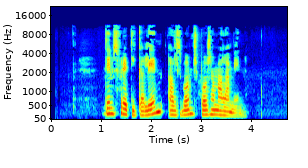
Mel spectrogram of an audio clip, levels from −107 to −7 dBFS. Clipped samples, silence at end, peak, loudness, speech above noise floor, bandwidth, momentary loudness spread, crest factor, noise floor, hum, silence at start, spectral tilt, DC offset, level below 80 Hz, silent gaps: under 0.1%; 0.9 s; -8 dBFS; -26 LUFS; 47 dB; 11.5 kHz; 9 LU; 20 dB; -72 dBFS; none; 1.05 s; -4.5 dB/octave; under 0.1%; -76 dBFS; none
